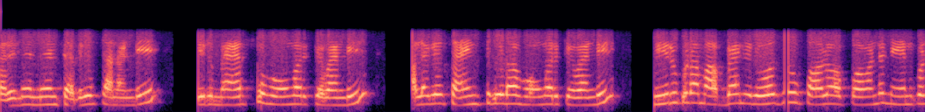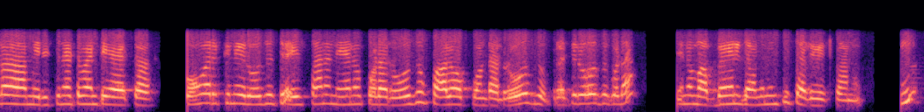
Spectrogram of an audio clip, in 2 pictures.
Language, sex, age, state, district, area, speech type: Telugu, female, 60+, Andhra Pradesh, West Godavari, rural, conversation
